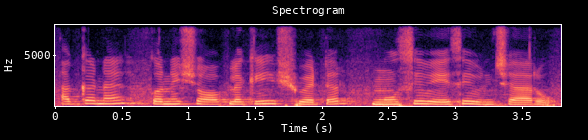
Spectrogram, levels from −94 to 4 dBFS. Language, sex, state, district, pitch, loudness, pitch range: Telugu, female, Telangana, Mahabubabad, 245 Hz, -12 LUFS, 225-270 Hz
